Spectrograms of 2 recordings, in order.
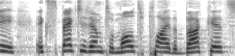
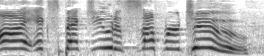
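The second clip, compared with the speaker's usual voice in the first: angry, high, drawn-out screamed outburst; 9 semitones higher, 3 dB louder than usual. The speaker retells screaming at their husband, retelling a scream. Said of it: "I tore the paper from his hands and screamed at him".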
